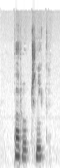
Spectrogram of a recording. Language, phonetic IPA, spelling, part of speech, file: Polish, [pɔˈrut͡ʃʲɲik], porucznik, noun, LL-Q809 (pol)-porucznik.wav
